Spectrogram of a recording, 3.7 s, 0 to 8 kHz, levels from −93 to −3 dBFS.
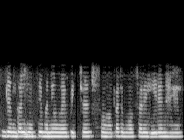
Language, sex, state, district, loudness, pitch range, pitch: Hindi, female, Punjab, Kapurthala, -13 LUFS, 220-225 Hz, 220 Hz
